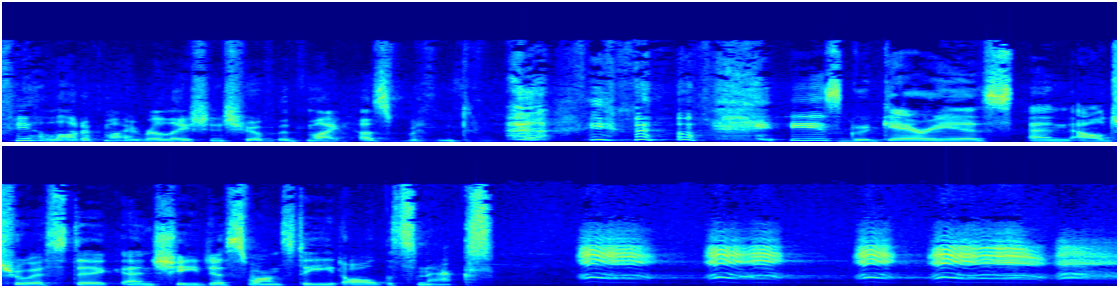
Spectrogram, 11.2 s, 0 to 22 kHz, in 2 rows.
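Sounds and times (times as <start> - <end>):
speech: 0.0 - 2.7, 3.8 - 9.2
laughter: 2.1 - 4.2
crow cawing: 8.4 - 11.1.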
